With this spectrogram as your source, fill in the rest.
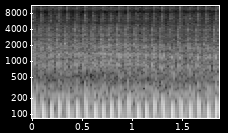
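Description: A stock GPX Demon GR 150cc motorcycle engine idles close up, a steady low rhythmic putter with even pulses and nothing else.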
